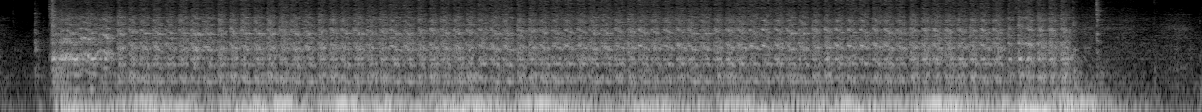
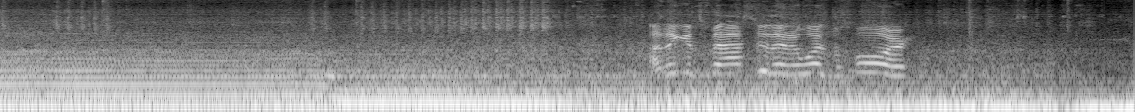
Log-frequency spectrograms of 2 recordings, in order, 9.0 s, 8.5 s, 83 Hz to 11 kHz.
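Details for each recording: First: 1977 Dodge D200 360 V8 with new intake and freshly rebuilt carb, distributor vacuum line plugged; several seconds of steady even cranking with low thumping to get fuel into the carb, then engine starts to catch; long cranking before start. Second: 1977 Dodge D200 360 V8 with new intake and rebuilt carb, no kickdown linkage, water neck leaking coolant; on a test drive the rumble revs up, drops sharply and settles into an even pull with no stumble or backfire: healthy throttle response.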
